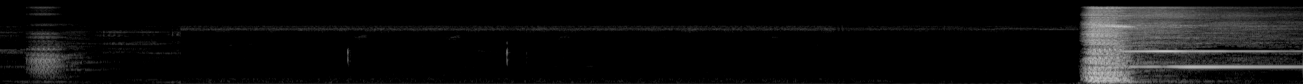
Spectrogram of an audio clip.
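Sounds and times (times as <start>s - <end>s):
faint ticks: 3.4s - 3.7s, 4.8s - 5.4s
high-pitched insect drone: 10.8s - 13.0s
short loud burst: 10.8s - 13.0s.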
